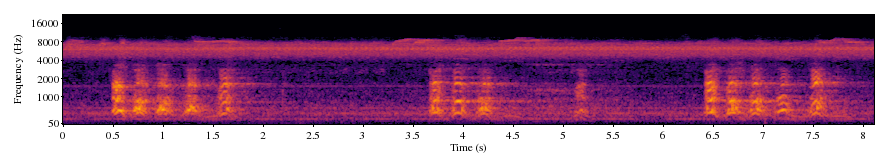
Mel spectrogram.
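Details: Puppy named Yufie playing with a buck, giving high yappy barks in quick bursts of four or five, repeated about every three seconds, over a constant high insect-like hiss.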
